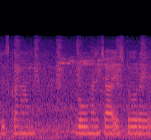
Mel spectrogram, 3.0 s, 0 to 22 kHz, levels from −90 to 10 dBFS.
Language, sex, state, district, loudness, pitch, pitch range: Hindi, female, Jharkhand, Sahebganj, -26 LUFS, 195 Hz, 195-200 Hz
